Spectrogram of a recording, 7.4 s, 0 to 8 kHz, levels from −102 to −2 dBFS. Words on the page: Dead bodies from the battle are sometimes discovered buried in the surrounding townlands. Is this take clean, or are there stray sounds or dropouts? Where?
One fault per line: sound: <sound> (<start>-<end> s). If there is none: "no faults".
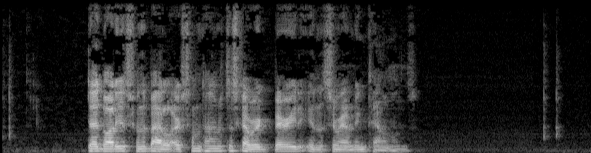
no faults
